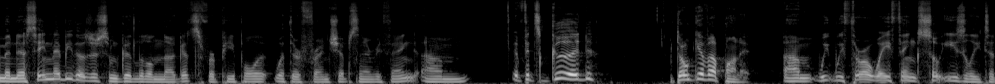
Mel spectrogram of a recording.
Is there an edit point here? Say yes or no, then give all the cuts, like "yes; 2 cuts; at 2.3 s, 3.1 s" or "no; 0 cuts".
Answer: no; 0 cuts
